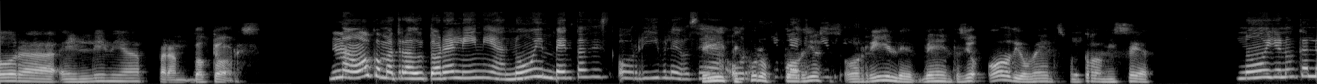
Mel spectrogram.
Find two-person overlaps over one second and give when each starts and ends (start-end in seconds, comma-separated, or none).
6.9-8.7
